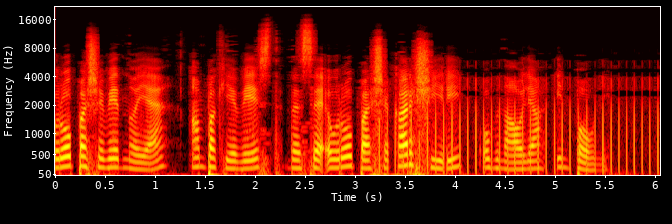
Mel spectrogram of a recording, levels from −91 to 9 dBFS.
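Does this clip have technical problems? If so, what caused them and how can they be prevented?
Yes. Throughout the speech there is a washy, ringing quality, with hiss that swells and fades along with the voice. That points to heavy transform-codec damage, likely WMA encoding at a low bitrate around 32 kbps. Unlike clock jitter, it smears sound over time rather than adding a fixed rough edge. Encode at a higher bitrate or keep an uncompressed master.

Periodic clock jitter, at roughly 2 kHz, runs through the whole clip. Interference modulates the converter clock and puts sidebands around every component, heard as a metallic roughness that disappears in pauses, unlike codec hiss. Prevent it with a clean, well-isolated clock and power supply.

Pre-echo appears at 1.33–1.37 s, just after "še vedno je". Codec noise spreads about 37 ms ahead of a sharp attack, so a brief hiss precedes it and the onset softens. 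Unlike a click, it leads into the attack instead of standing alone. Use shorter transform blocks or a higher bitrate.

A train of clicks runs from 3.24 to 6.03 s: about forty regular pulses at 12.6 per second, roughly 15 dB above the signal, audible in pauses too. The steady rate separates it from random crackle, and the likely cause is interference or a faulty connection. Check cables, grounding and nearby equipment.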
